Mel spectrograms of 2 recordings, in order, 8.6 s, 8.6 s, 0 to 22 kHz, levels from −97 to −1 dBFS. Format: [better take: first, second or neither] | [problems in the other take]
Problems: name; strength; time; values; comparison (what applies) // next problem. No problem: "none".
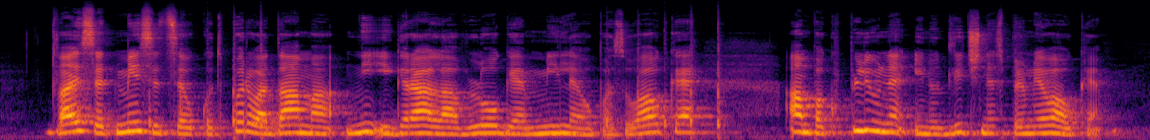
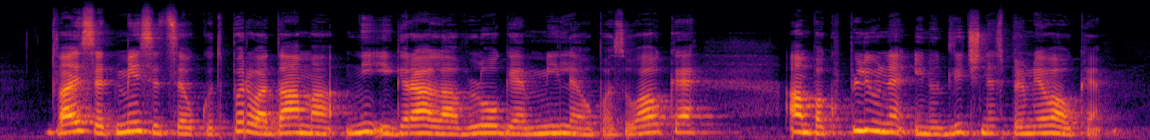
second | background sound (Knock / Wood); 19 dB below the speech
